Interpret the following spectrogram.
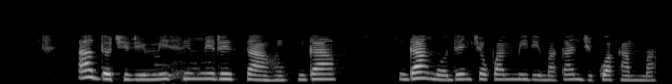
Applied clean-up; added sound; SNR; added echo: neural mask model DeepFilterNet 3.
